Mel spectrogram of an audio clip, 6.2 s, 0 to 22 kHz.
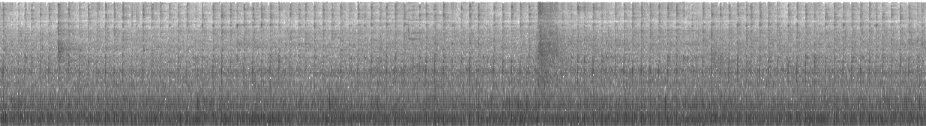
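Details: Husqvarna 136 chainsaw that wouldn't start, no water found in fuel, now running to warm up: steady crisp two-stroke buzz at even speed, no stumbling or misses; runs cleanly.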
